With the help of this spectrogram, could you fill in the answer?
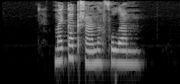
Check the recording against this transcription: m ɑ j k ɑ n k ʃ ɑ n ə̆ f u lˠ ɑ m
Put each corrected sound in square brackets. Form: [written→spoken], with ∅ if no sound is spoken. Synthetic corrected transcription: m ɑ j k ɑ [n→∅] k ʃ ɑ n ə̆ f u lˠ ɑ m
